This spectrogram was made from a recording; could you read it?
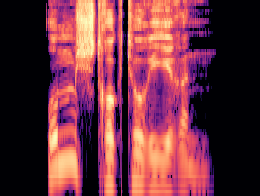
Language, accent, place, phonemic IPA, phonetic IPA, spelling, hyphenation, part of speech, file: German, Germany, Berlin, /ˈʊmʃtʁʊktuˌʁiːʁən/, [ˈʔʊmʃtʁʊktʰuˌʁiːʁn̩], umstrukturieren, um‧struk‧tu‧rie‧ren, verb, De-umstrukturieren.ogg
- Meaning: to restructure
